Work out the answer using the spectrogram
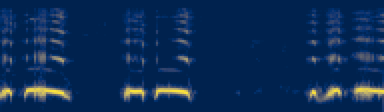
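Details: Kept Malaysian spotted dove in full song: rich, loud low coos, a short note joined to a sustained arched coo, three phrases separated by brief silences.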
